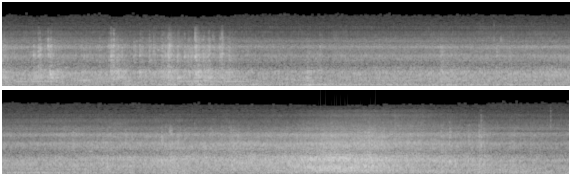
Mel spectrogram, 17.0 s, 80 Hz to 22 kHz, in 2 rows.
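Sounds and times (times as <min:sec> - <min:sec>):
vehicle passing on street: 0:09.0 - 0:17.0.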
